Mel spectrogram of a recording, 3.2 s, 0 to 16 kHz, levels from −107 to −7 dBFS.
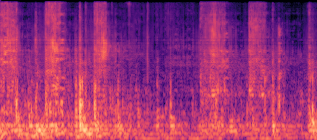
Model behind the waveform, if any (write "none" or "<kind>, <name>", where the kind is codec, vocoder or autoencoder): vocoder, BigVGAN v2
